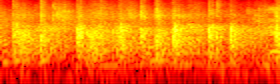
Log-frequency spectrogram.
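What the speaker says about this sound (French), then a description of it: "Est-ce qu'on peut applaudir, s'il vous plaît?" Audience applause during a youth group church service, steady overlapping clapping throughout at moderate level without a clear break.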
